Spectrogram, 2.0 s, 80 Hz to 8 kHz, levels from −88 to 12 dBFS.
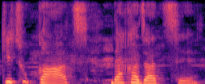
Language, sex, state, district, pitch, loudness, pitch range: Bengali, female, West Bengal, Cooch Behar, 260 Hz, -15 LUFS, 235-280 Hz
